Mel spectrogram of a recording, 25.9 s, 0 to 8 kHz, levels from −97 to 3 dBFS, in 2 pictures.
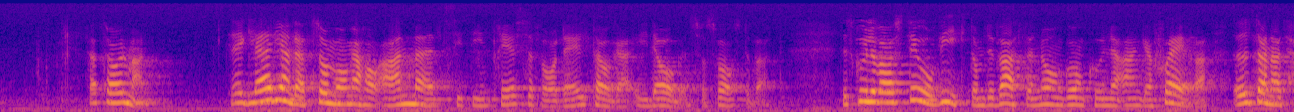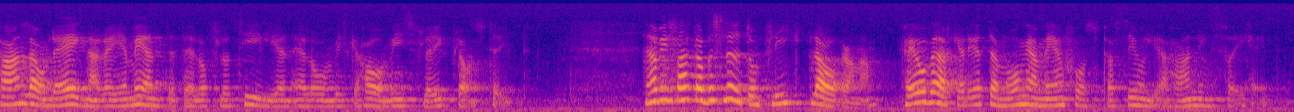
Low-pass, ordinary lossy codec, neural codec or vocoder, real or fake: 7.2 kHz; AAC, 32 kbps; none; real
